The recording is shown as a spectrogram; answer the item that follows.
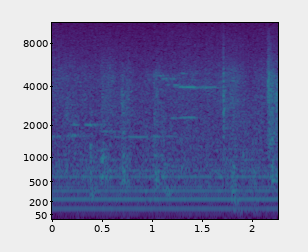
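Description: Steady low hum and hiss from an old analogue tape recording, with a few faint ticks.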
